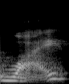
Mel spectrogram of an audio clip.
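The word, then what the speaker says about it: Wai: um they call it y um which is pronounced y as in why are we all here but it's spelled w a i we are infinite and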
